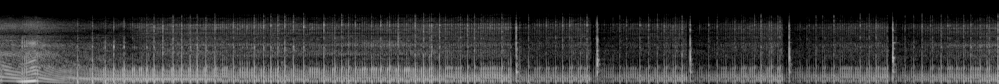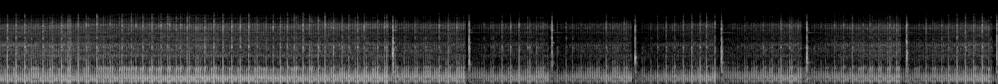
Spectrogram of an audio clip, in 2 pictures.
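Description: A chainsaw idles.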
